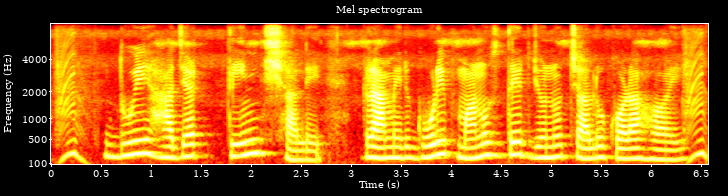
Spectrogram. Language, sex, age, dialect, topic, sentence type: Bengali, female, 18-24, Northern/Varendri, banking, statement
